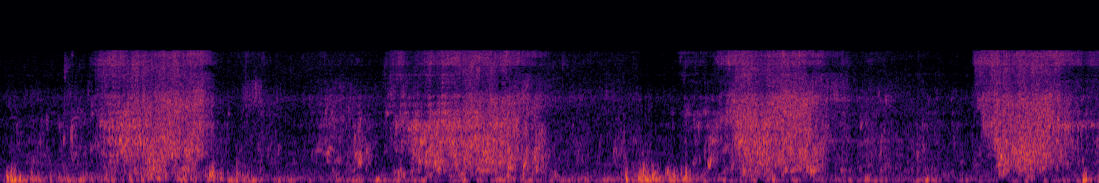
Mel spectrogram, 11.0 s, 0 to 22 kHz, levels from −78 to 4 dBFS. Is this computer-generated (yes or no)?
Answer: no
